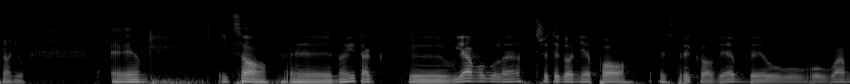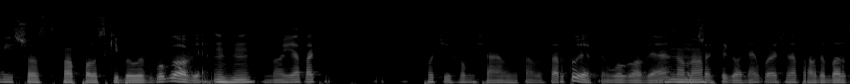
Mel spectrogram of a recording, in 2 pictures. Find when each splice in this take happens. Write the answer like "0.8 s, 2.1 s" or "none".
none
